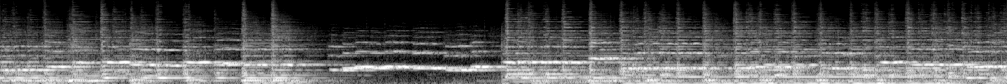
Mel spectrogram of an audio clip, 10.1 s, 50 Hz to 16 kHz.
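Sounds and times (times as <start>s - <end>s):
guitar strumming: 0.0s - 10.0s
vertical flute long note: 0.0s - 10.0s.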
